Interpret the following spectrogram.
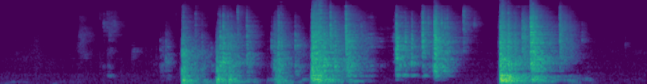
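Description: Dishes and serving ware being knocked and set down on a wooden dining table: a run of short clatters and knocks from about two seconds in, with the loudest thunk about five seconds in.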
